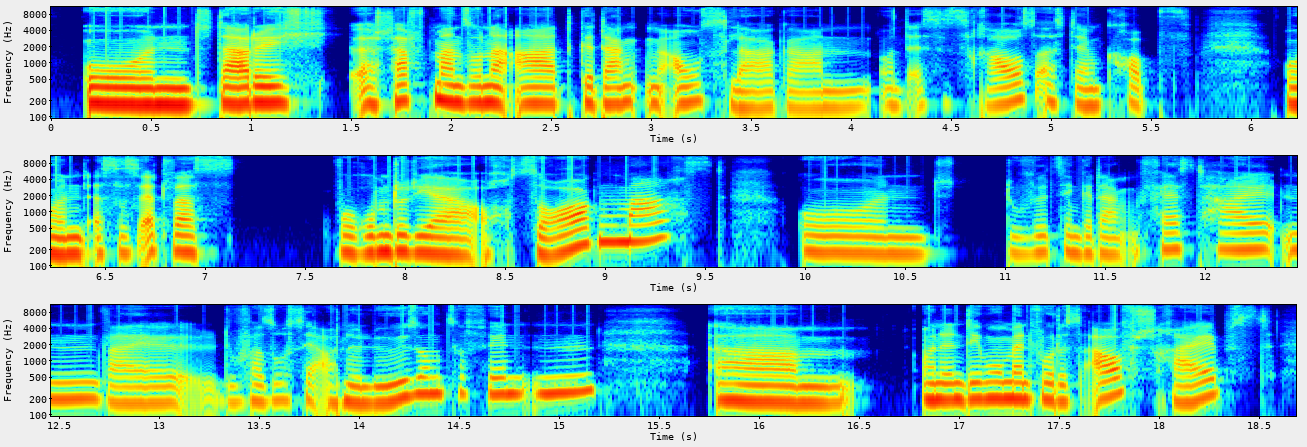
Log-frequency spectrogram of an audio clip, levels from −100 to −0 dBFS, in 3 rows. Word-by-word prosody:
Und 175 -1 +7
dadurch, 185 +1 +5
äh, 170 +2 -2
schafft 195 +5 -1
man 200 -2 +6
so 185 - 0
'ne 185 -2 +4
Art 180 0 +1
Gedanken 180 0 -1
auslagern, 150 -5 -5
und 165 -1 -11
es 165 +3 -13
ist 175 -2 -18
raus 180 +6 -2
aus 195 -3 -6
deinem 165 -2 -4
Kopf, - - -10 0.4
und 170 -1 +2
es 170 - -7
ist 175 - -7
etwas, 180 -1 -2 0.5
worum 180 0 +2
du 190 - +3
dir 170 -3 +2
auch 170 - -12
Sorgen 235 - +2
machst, 290 +4 -1 0.3
und 175 -2 -4 0.2
du 170 -1 -11
willst 180 +1 -8
den 180 - -4
Gedanken 170 +1 -7
festhalten, 200 0 -4
weil 165 0 -6
du 170 - -12
versuchst 185 +1 -9
ja - - -7
auch - - -5
'ne 175 -2 0
Lösung 210 +10 +1
zu 250 - -11
finden. 250 +2 -1 0.6
Ähm, 175 -3 +1 0.3
und 195 0 +2
in 195 0 +2
dem 195 +1 0
Moment, 200 0 +2
wo 195 - +1
du's 180 -1 -6
aufschreibst, 205 -1 -2
180 Hz, 160 wpm, -21 LUFS, 170-195 Hz, 0.6 s, Und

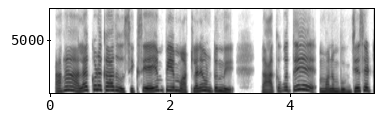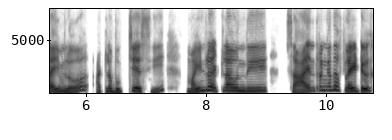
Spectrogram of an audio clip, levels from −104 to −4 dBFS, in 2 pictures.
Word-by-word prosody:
అహా! 335 +8 -1
అలా 285 +7 +1
కూడా 385 0 +1
కాదు. 330 -3 +1 0.2
6 230 +2 -8
ఏఎం, 305 +6 +2
పీఎం 310 -2 +1
అట్లనే 245 +6 -1
ఉంటుంది. 270 -6 0 0.6
కాకపోతే 280 - -3 0.5
మనం 225 +1 0
బుక్ 195 -2 -3
జేసే 280 +3 +2
టైంలో 230 -5 +2 0.4
అట్లా 245 +3 -2
బుక్ 210 -3 -2
చేసి, 240 -7 +1 0.6
మైండ్‌లో 300 +10 +3
ఎట్లా 290 +2 0
ఉంది? 275 -1 +1 0.6
సాయంత్రం 250 - +1
గదా 365 +1 +2
ఫ్లైట్. 265 -3 +6
270 Hz, 130 wpm, -20 LUFS, 230-305 Hz, 0.6 s, ఫ్లైట్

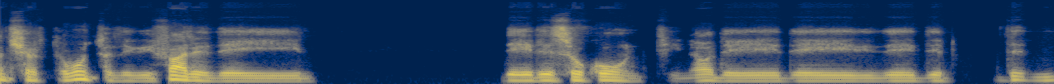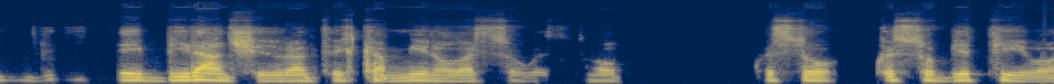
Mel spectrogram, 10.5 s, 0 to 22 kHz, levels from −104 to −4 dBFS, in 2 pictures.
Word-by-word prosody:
'n 130 - -2
certo 120 -2 -1
punto 155 -8 +2
devi 105 -1 -7
fare 135 -8 +6
dei 100 -1 -4 0.9
dei 110 0 0
resoconti, 115 -3 0
no, 115 +2 -3
de 105 0 -4
dei 105 -1 -4
de 105 +1 -4
d 110 +1 -6 0.2
d 130 +2 -8 0.7
dei 130 -1 +3
bilanci 125 -1 +6
durante 110 +1 -1
il - - -2
cammino 110 0 0
verso 105 0 -5
questo 110 0 -12 0.6
questo 115 -1 -1
questo 130 0 0
obiettivo, 110 -3 -1
110 Hz, 135 wpm, -23 LUFS, 105-120 Hz, 0.9 s, fare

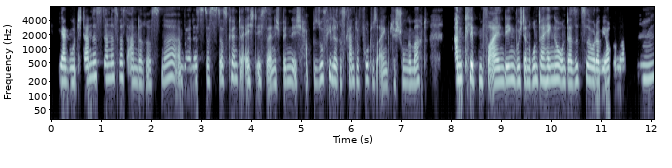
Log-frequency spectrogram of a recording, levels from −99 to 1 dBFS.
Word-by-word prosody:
Ja 205 -2 +7
gut, 195 +1 -3
dann 210 +4 +3
ist 260 -1 -3
dann 230 +1 -1
ist 245 0 -4
was 250 -1 -3
anderes, 185 -2 -5
ne? 210 - -6 0.2
Aber 205 0 -5
das 210 +1 -6
das 210 -1 -5
das - - -3
könnte 230 -3 -2
echt - - -1
ich - - -3
sein. - - -1
Ich 185 - -7
bin 205 +1 -4
ich 185 - -4
habe - - -10
so 195 +5 -2
viele 230 -5 -1
riskante 195 +2 -5
Fotos 200 0 -5
eigentlich 170 +2 -4
schon 190 -1 -4
gemacht. 180 +4 -4 0.5
An 220 +1 +7
Klippen 220 -2 +5
vor - - +3
allen 195 +2 +5
Dingen, 210 +1 +3
wo - - +1
ich 205 - 0
dann 200 -1 +3
runterhänge 210 +1 +2
und 195 -2 +1
da 185 -1 +5
sitze 210 +3 -1
oder 185 -2 +5
wie 180 -1 +4
auch 195 - +3
immer. 195 -1 -4 0.4
Mhm. 225 +2 -2
205 Hz, 225 wpm, -23 LUFS, 190-220 Hz, 0.5 s, Ja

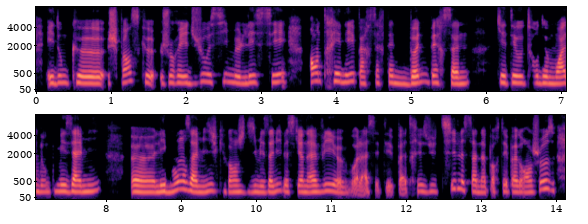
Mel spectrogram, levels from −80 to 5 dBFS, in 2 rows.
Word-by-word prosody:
et 195 - +2
donc, 210 +1 -4
heu, 195 -2 +6
je - - +2
pense 245 +4 -2
que 220 - 0
j'aurais 200 +1 0
dû 190 +6 -7
aussi 230 0 -5
me 210 -3 0
laisser 220 +4 -2 0.3
entraîner 245 -1 +2
par 195 -5 -4
certaines 195 -3 -3
bonnes 205 +5 +3
personnes 190 -3 +1 0.4
qui 215 - 0
étaient 210 +1 +3
autour 200 0 -1
de 200 - +2
moi, 185 0 +4
donc 180 0 -5
mes 190 0 +1
amis, 185 +4 +3 0.4
heu, 170 -2 +5
les 185 +3 +3
bons 225 +6 0
amis, 180 +1 +3
j 200 - -6
qu 195 -1 -13
quand 180 0 0
je 180 - -3
dis 175 +1 -6
mes 170 0 -3
amis 190 +5 0
parce 180 -1 -2
qu'il 180 - -1
y - - -1
en - - -2
avait, 180 +3 +1
heu, - - 0
voilà, - - -2
c'était - - -10
pas - - -4
très 190 -2 -7
utile, 240 +7 -3
ça 185 -5 -1
n'apportait 165 -1 -4
pas 180 -2 0
grand 170 0 -1
chose. 240 +3 0
195 Hz, 215 wpm, -24 LUFS, 180-215 Hz, 0.4 s, heu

